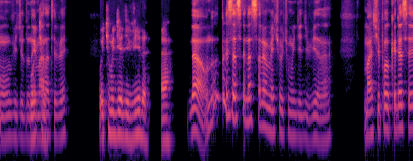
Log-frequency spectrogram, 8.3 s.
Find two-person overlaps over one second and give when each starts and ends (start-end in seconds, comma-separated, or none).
none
